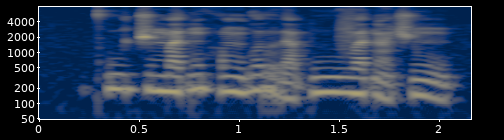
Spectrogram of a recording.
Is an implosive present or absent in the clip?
present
